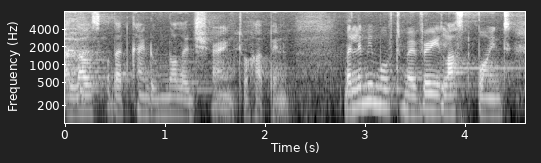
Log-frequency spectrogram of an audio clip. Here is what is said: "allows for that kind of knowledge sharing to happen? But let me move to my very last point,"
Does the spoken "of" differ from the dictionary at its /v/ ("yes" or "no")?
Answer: no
